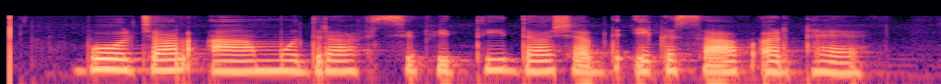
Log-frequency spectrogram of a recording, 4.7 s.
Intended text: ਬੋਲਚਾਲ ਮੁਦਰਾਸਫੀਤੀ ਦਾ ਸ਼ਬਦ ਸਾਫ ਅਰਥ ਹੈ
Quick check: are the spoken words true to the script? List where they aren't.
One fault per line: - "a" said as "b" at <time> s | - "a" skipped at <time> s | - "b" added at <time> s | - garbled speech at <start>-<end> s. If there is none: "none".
- "ਆਮ" added at 1.1 s
- "ਇੱਕ" added at 3.2 s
